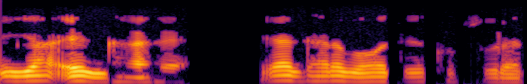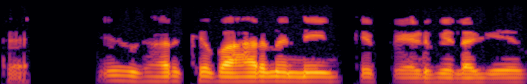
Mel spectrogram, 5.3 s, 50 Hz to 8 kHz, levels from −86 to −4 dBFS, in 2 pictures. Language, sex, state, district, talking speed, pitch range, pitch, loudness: Hindi, male, Chhattisgarh, Kabirdham, 215 wpm, 110-125 Hz, 120 Hz, -21 LUFS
